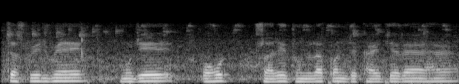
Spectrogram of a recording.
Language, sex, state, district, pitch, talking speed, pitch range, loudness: Hindi, male, Bihar, Katihar, 140 Hz, 130 wpm, 135-150 Hz, -16 LUFS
